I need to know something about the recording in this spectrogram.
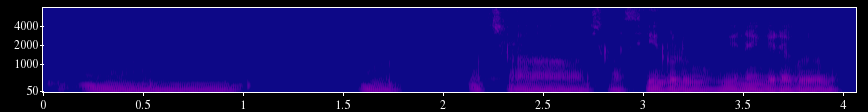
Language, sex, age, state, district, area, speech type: Kannada, male, 60+, Karnataka, Shimoga, rural, spontaneous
